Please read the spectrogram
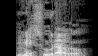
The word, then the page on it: mesurado: Spanish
